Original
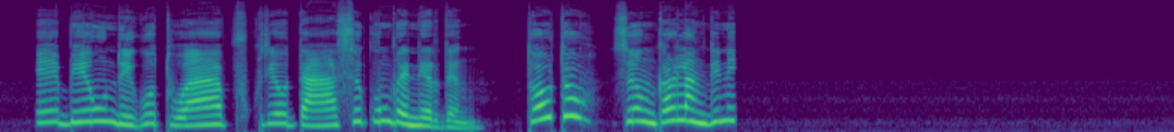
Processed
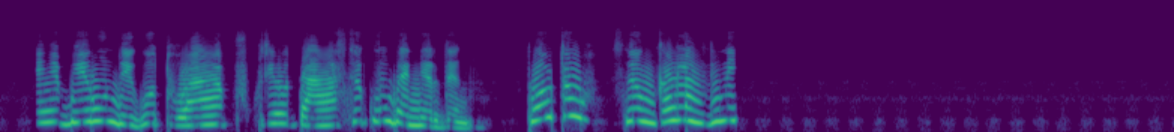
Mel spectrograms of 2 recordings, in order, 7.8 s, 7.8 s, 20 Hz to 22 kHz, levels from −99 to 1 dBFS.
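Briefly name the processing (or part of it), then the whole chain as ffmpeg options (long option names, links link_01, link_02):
guitar amplifier with harmonic tremolo: -filter_complex "[0:a]acrossover=split=1200[link_01][link_02];[link_01]aeval=exprs='val(0)*(1-1/2+1/2*cos(2*PI*6.5*n/s))':channel_layout=same[link_03];[link_02]aeval=exprs='val(0)*(1-1/2-1/2*cos(2*PI*6.5*n/s))':channel_layout=same[link_04];[link_03][link_04]amix=inputs=2:normalize=0,asoftclip=type=tanh:threshold=-29dB,highpass=110,equalizer=frequency=400:width_type=q:width=4:gain=6,equalizer=frequency=1100:width_type=q:width=4:gain=4,equalizer=frequency=3400:width_type=q:width=4:gain=-10,lowpass=frequency=4000:width=0.5412,lowpass=frequency=4000:width=1.3066,volume=1.5dB"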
